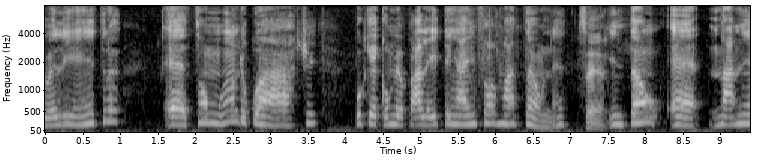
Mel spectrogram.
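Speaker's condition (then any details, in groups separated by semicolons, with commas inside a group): Cerebral palsy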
